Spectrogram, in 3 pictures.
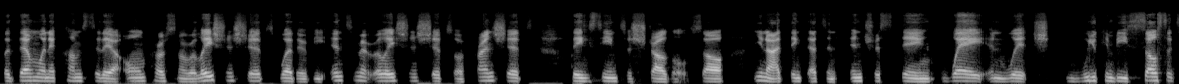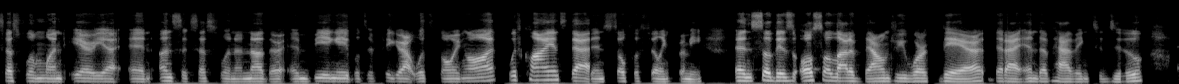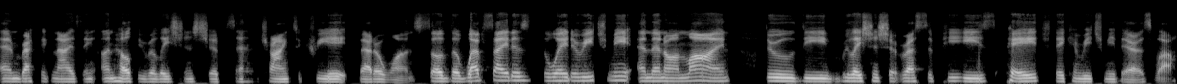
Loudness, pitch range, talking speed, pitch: -21 LUFS, 135-160 Hz, 190 wpm, 145 Hz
